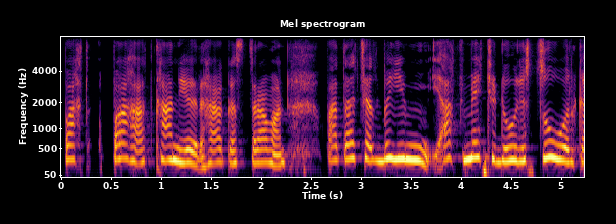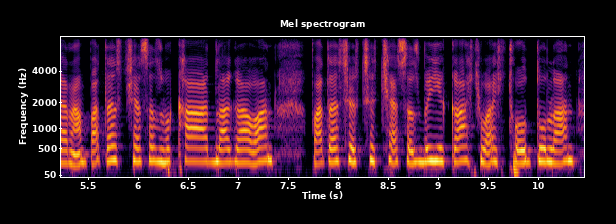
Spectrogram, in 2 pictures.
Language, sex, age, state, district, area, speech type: Kashmiri, female, 30-45, Jammu and Kashmir, Bandipora, rural, spontaneous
